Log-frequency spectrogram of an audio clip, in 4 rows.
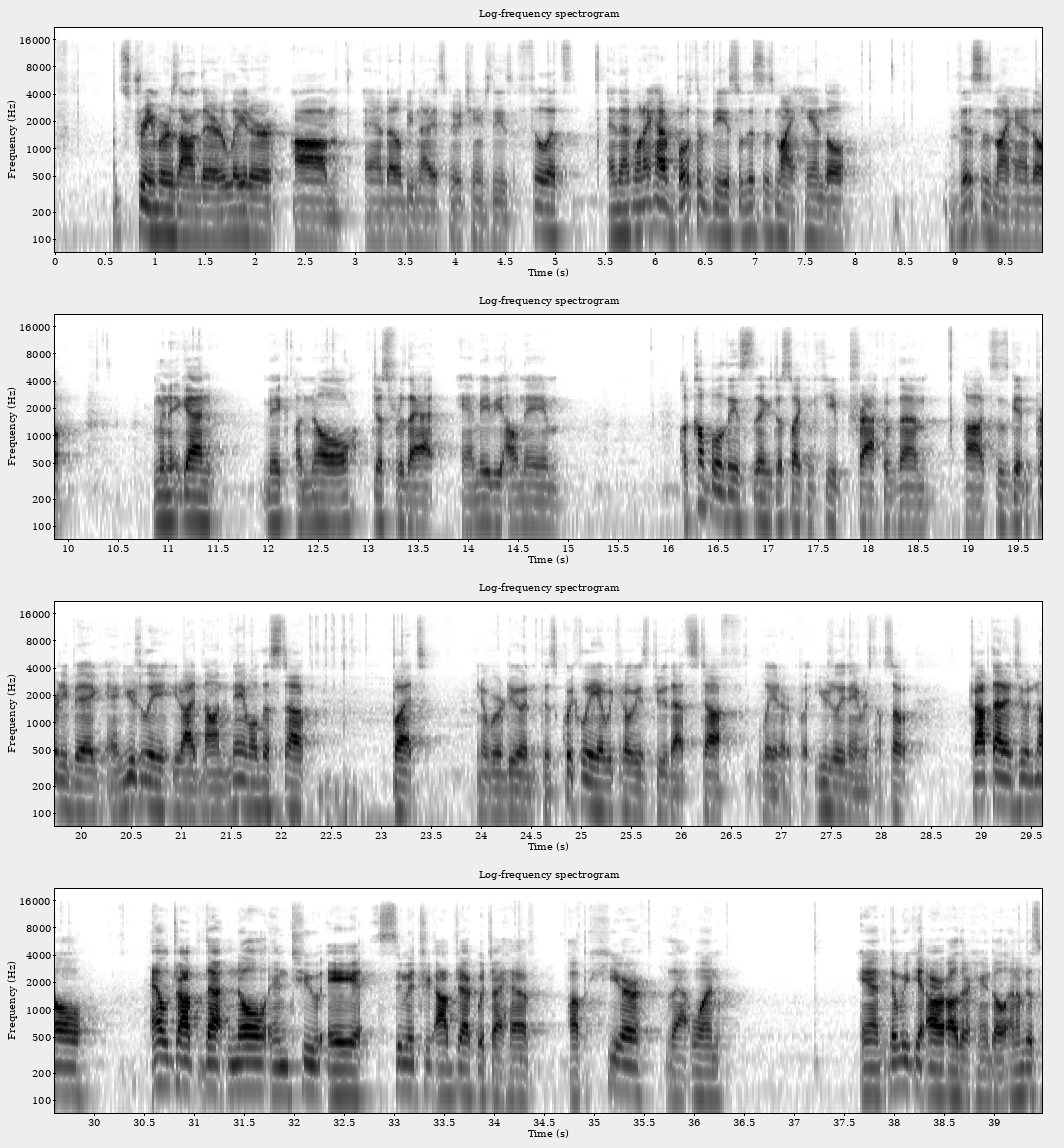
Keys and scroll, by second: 3.8 2, 22.1-23.2 typing, 24.5 super+s, 34.9 super+z.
